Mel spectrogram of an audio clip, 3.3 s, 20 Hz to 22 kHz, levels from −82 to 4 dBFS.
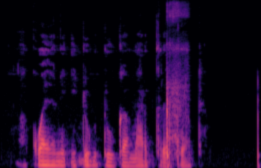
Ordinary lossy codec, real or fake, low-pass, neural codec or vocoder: none; real; none; none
